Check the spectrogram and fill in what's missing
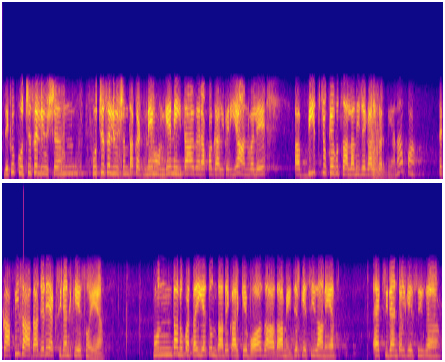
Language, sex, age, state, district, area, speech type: Punjabi, female, 30-45, Punjab, Jalandhar, urban, conversation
